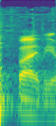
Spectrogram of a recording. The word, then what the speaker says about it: Bybee: Bybee? Yeah. Or Judge Bybee. Yeah, Bybee.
